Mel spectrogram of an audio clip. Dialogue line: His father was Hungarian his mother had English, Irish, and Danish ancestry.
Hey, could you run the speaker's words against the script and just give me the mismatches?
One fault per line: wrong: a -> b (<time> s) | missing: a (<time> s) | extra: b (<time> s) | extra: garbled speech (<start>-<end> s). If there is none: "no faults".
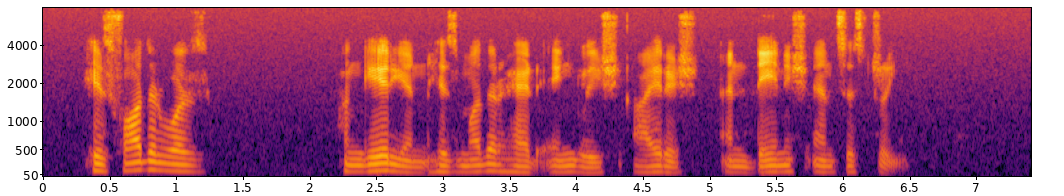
no faults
